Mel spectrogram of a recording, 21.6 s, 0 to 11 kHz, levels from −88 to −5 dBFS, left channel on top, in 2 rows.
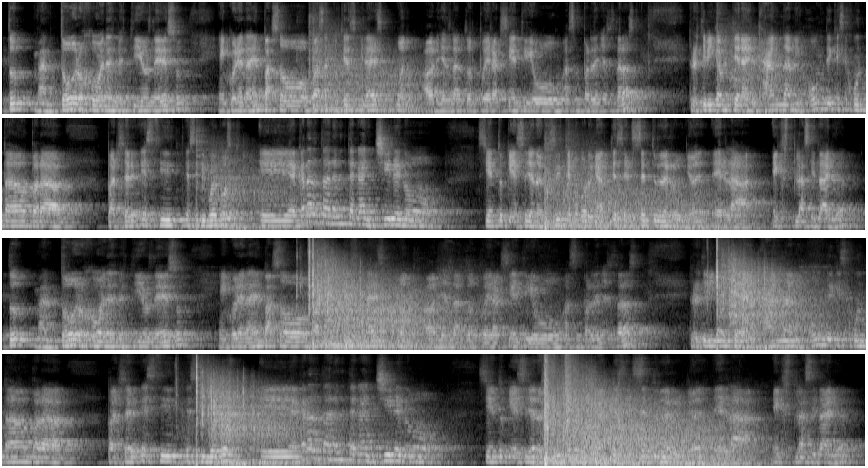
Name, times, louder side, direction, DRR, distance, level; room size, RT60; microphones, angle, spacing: voice 1, 0.1-11.7 12.1-16.3 16.8-20.2 20.7-21.4, left 1 dB, 50° left, 2 dB, 1.3 m, -30 dB
Explosion, 3.6-6.7 8.8-11.0 12.9-16.3 17.4-20.8, right 9 dB, 70° right, 0.3 m, -33 dB
9.5 x 5.2 x 3.7 m, 1.2 s
head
